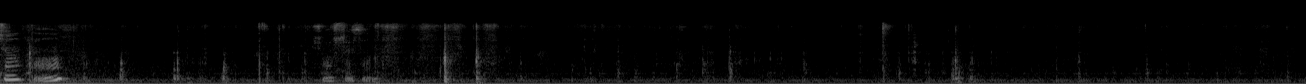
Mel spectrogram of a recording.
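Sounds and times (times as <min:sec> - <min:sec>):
hands patting pizza dough: 0:00.0 - 0:10.0.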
